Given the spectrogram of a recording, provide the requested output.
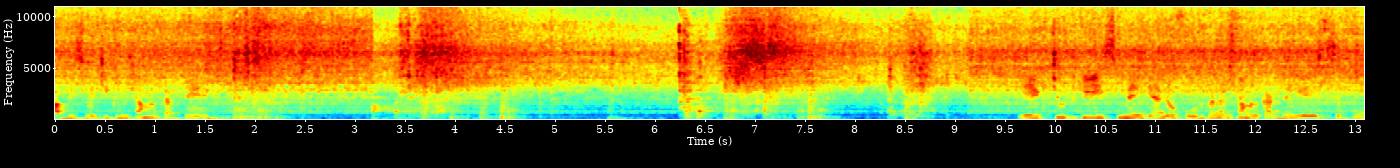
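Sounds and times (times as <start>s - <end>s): chicken sizzling in hot oil: 0.0s - 13.0s
metal spoon scraping a pot: 3.2s - 4.2s, 6.2s - 9.0s.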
